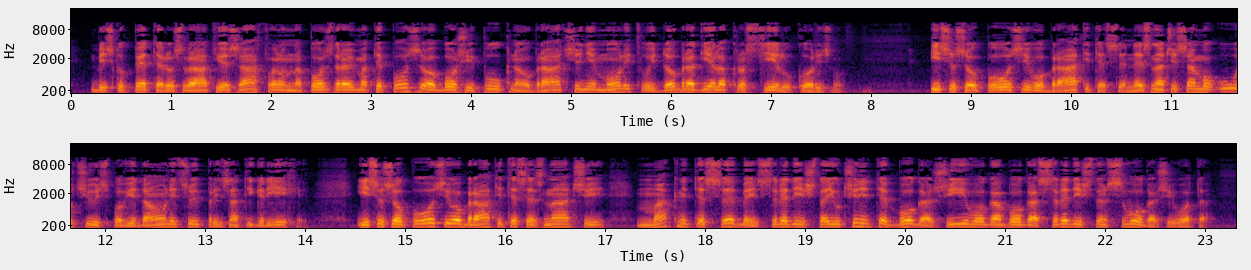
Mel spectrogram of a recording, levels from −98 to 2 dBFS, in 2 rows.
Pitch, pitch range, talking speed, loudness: 135 Hz, 125-145 Hz, 130 wpm, -24 LUFS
